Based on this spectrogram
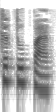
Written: ketupat

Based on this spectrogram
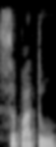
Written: sepatu

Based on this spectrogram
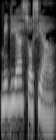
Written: media sosial

